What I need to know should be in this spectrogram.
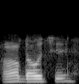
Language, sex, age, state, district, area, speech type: Odia, male, 30-45, Odisha, Kalahandi, rural, conversation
